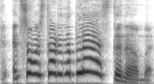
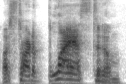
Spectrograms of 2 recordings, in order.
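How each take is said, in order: First: The line redone way up high in a cartoon voice. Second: Said in the usual way. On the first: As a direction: replay it as the gleeful little hero. Same line redone in character voice.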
